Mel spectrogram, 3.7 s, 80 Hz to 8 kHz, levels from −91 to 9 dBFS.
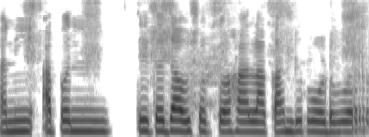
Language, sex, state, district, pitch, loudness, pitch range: Marathi, female, Maharashtra, Chandrapur, 220 Hz, -21 LUFS, 210-225 Hz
